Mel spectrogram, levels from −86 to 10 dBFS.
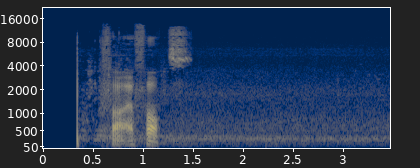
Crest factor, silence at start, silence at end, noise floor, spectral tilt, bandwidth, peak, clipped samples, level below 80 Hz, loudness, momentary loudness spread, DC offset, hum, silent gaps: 24 dB; 0.35 s; 1.2 s; -50 dBFS; -3 dB/octave; 14 kHz; -6 dBFS; under 0.1%; -66 dBFS; -26 LUFS; 27 LU; under 0.1%; none; none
